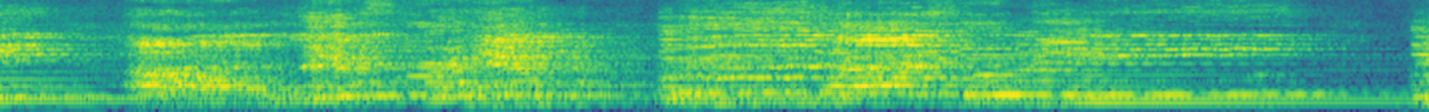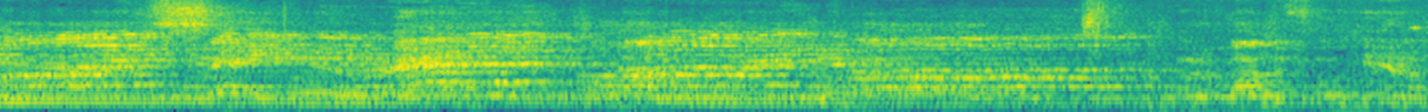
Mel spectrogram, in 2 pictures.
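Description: A church congregation singing a hymn together, with long held notes.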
